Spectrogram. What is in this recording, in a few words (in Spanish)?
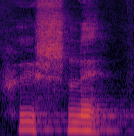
"tartamudear", Otomí, hombre; Habla; INALI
